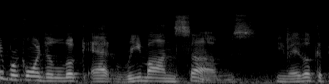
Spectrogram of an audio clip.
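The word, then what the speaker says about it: Riemann: Today we're going to look at Remon Sums. You may look at that and go that that's a that's a really weird way to pronounce that. It's because it's not English. It's German.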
